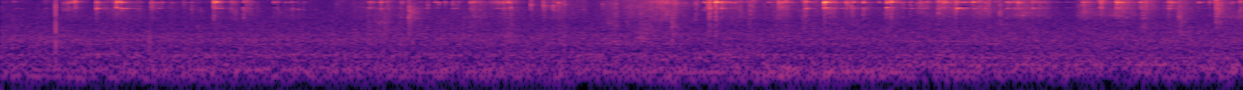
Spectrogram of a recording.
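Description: Metal tags on a collie-terrier mix's collar jingling in scattered, irregular clinks as the dog chews and tugs a plush toy, with the loudest clinks about five and six seconds in.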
